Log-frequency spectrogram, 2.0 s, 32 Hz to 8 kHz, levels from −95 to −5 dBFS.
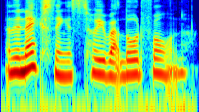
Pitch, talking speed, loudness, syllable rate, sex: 215 Hz, 330 wpm, -19 LUFS, 6.6 syllables/s, female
